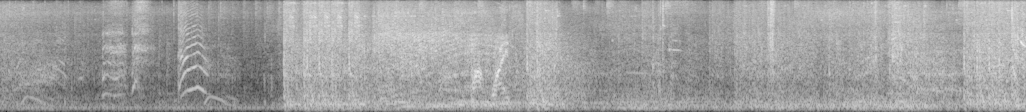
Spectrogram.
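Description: An explosion roars and crackles with flames.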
